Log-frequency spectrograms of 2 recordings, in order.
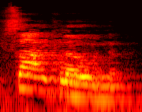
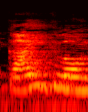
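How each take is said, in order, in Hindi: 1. शब्द एक नरम s की आवाज़ से शुरू होता है। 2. शब्द एक कठोर k की आवाज़ से शुरू होता है। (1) "सीन की आवाज आई है, तो ये है साइक्लोन" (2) "ये काई क्लोन नहीं बना, काफ की आवाज नहीं आई"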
